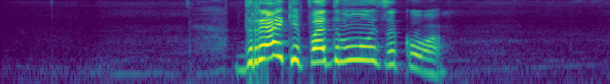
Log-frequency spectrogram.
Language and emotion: Russian, positive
